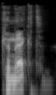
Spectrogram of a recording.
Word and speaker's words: Knecht: Knecht? Wie spricht man den aus? – Connect.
